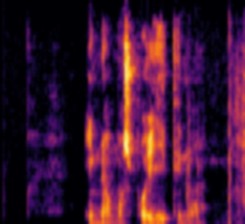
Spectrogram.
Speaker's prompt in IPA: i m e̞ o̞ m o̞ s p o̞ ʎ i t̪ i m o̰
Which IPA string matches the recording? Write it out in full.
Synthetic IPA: i n e̞ o̞ m o̞ s p o̞ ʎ i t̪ i m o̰

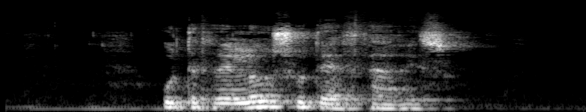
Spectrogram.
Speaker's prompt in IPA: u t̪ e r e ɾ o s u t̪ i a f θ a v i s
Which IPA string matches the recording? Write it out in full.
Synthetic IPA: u t̪ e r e l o s u t̪ e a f θ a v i s

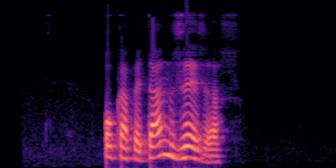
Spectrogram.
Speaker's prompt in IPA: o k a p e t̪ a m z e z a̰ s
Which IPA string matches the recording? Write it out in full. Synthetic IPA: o k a p e t̪ a n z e z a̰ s

